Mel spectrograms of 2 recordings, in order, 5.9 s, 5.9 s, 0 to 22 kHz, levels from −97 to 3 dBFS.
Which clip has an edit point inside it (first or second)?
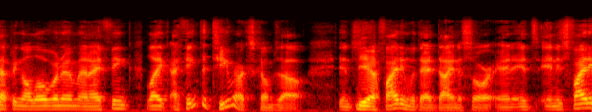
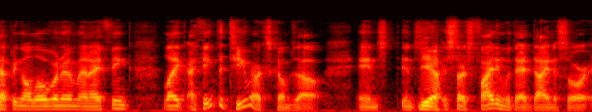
first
